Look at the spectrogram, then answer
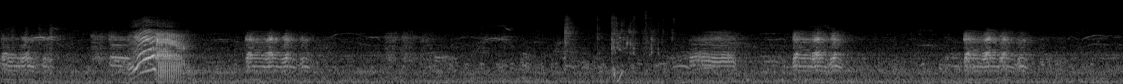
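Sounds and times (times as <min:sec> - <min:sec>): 
goose honking: 0:00.0 - 0:03.2, 0:06.9 - 0:08.6, 0:09.5 - 0:10.5.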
